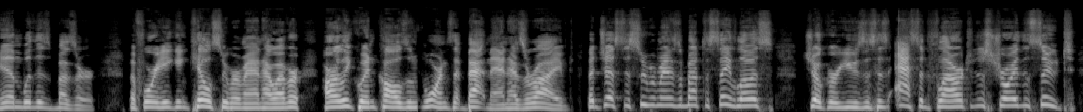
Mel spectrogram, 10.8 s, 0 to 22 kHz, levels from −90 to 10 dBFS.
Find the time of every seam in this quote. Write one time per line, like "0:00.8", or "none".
0:04.2
0:05.8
